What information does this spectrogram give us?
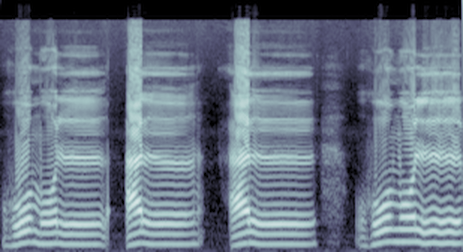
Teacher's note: qamariah yaitu alif lam yang kita tulis dan kita baca dengan jelas suara lamnya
